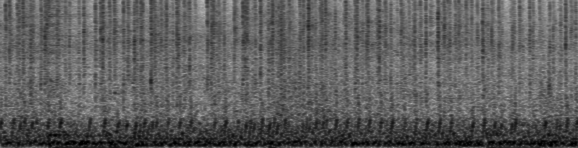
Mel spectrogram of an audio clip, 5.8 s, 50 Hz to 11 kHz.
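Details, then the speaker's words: Alfa Romeo GTV6 with new Busso V6, restarted after fixing a kinked fuel line that caused loss of fuel pressure; kept under 2,000 rpm for early break-in: dense, rapid crackling firing at a steady low speed, no misses; normal. "nous avons redémarré le moteur il a redémarré, tout semble normal"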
